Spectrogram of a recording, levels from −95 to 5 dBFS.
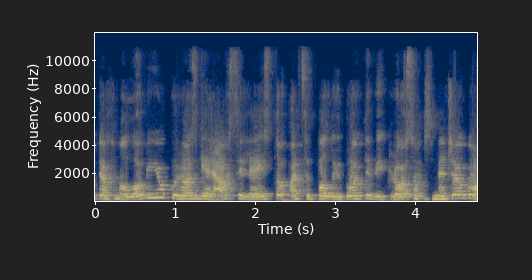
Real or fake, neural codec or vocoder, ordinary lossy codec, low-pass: fake; vocoder, 48 kHz, 128 mel bands, Vocos; AAC, 64 kbps; 10.8 kHz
